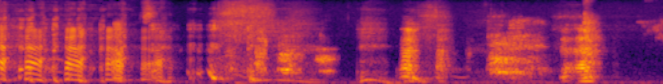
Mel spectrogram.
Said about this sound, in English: There's the dog. That's my Irish terrier getting excited about something.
